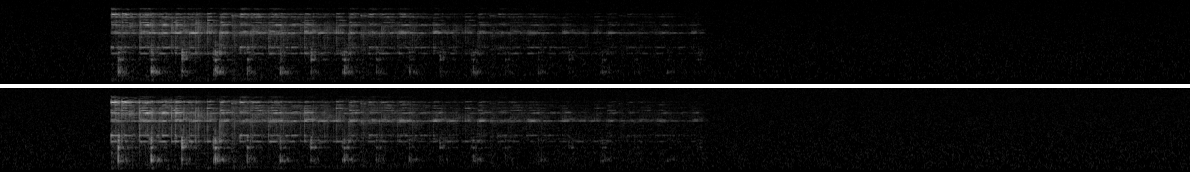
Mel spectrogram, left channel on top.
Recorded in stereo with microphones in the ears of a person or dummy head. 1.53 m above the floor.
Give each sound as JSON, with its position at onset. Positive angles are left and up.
{"t": 1.1, "sound": "keys jangling", "side_deg": -50, "distance_m": 0.9}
